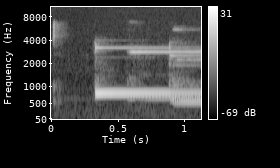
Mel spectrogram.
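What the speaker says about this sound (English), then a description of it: "You heard the doorbell on the actual unit itself. You heard the inside unit chime" A wireless video doorbell is pressed once with a faint electronic ding. A moment later the indoor chime unit answers with a clear two-tone ding-dong that rings on and sustains, close and fairly quiet.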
